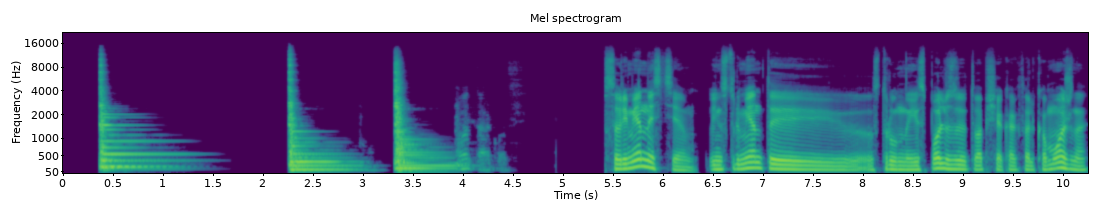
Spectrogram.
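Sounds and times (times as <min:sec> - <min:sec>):
snap pizzicato plucks on a string instrument: 0:00.4 - 0:01.3, 0:02.3 - 0:04.1
speech: 0:04.2 - 0:04.7, 0:05.4 - 0:10.2.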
